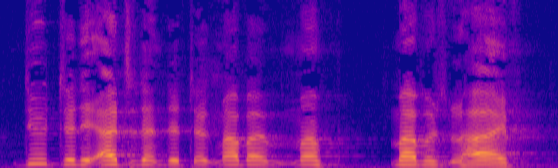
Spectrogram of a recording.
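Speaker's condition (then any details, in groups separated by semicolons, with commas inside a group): Cerebral palsy; caused by parents' lifestyle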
